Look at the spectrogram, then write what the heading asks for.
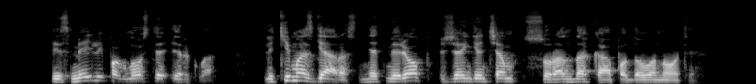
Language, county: Lithuanian, Utena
